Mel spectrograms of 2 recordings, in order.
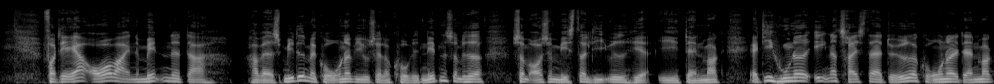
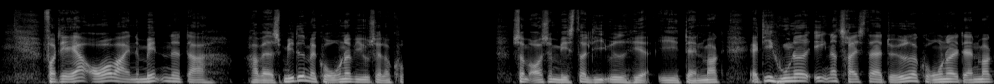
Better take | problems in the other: first | audio cutting out; at 4 s for 1 s

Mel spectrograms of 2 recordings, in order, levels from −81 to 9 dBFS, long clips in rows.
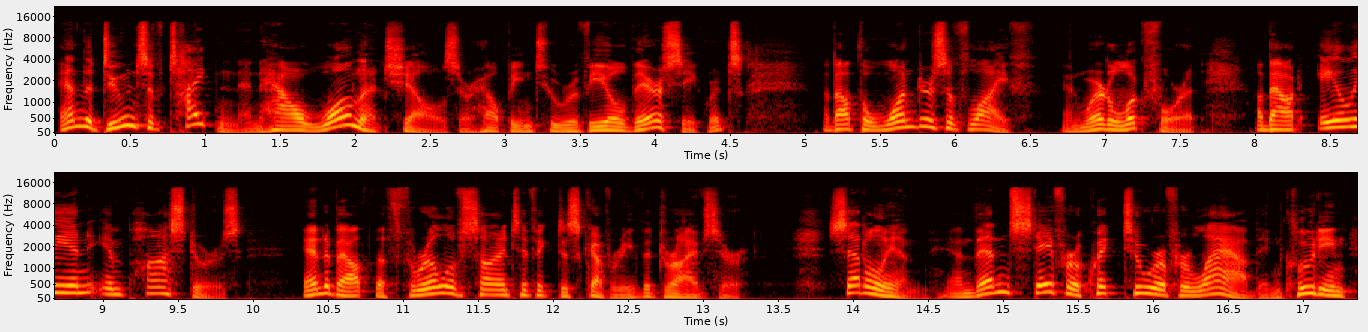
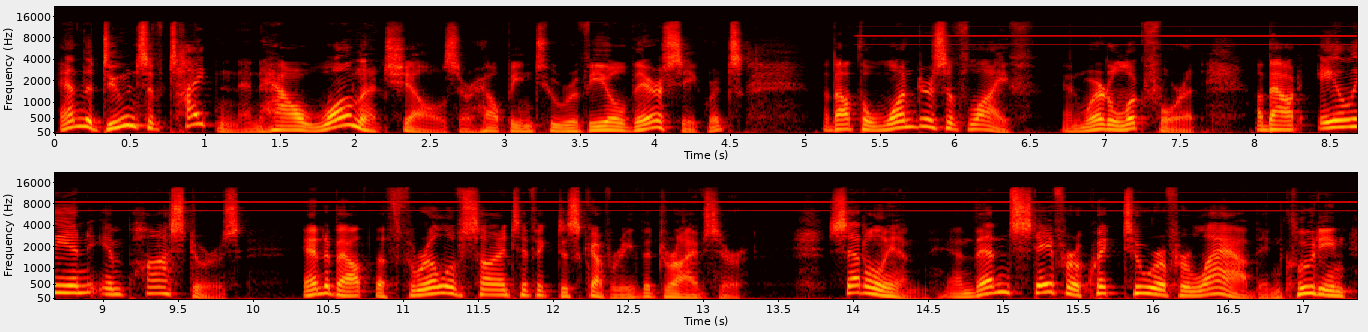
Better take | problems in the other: first | high-pitched whine; noticeable; from 5.5 s on; 8.5 kHz, 20 dB below the speech

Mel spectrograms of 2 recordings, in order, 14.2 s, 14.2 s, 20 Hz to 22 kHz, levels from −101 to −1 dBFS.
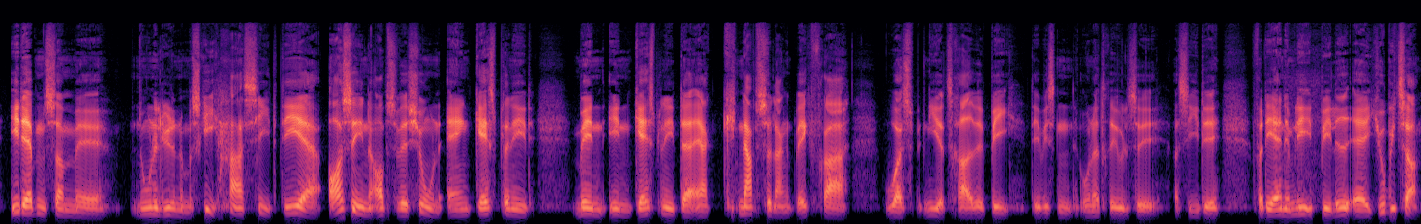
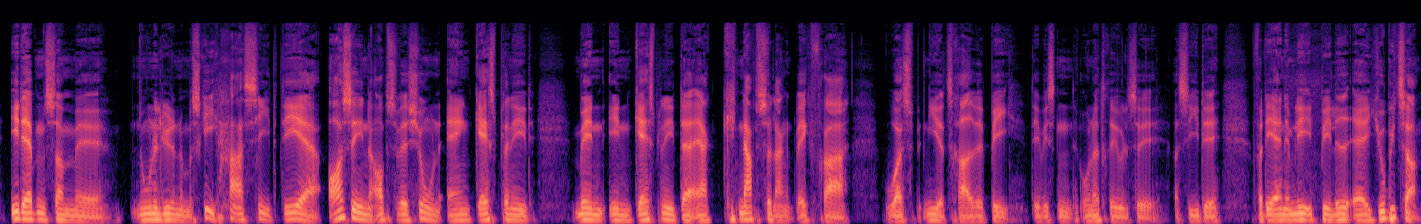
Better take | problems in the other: second | thin; very; fading below 300 Hz

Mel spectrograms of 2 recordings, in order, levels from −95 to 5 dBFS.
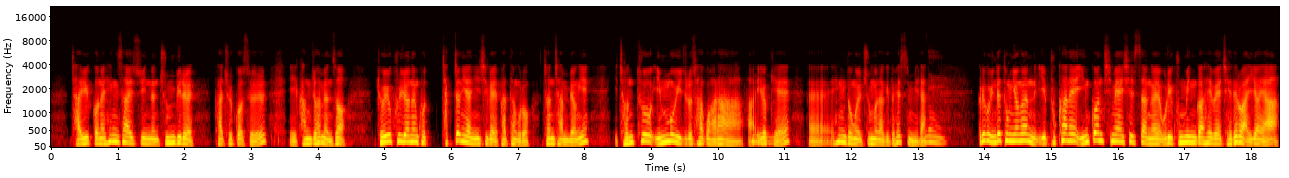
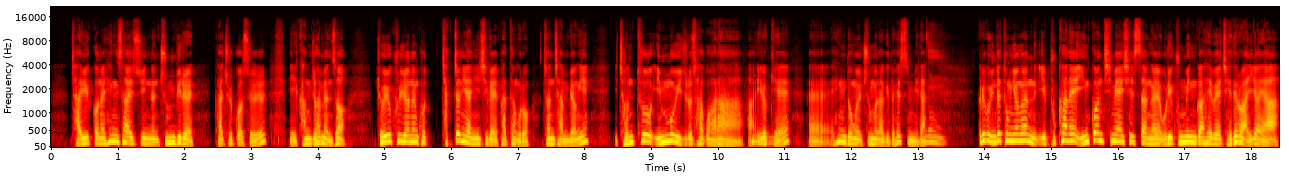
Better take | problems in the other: second | muffled; very; fading above 1.5 kHz

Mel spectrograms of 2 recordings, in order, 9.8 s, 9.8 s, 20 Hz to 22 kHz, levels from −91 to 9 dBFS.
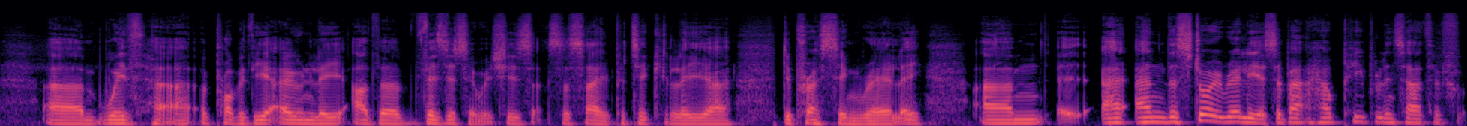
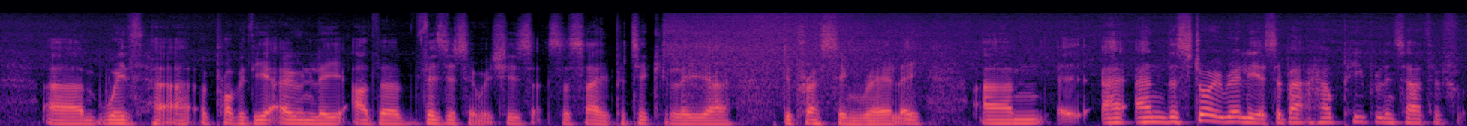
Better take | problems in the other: first | hiss; noticeable; throughout; 15 dB below the speech

